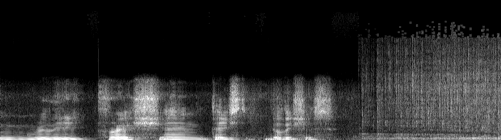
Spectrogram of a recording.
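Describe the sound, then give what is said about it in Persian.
A person talks for a few seconds, then a tap runs steadily, filling a watering can with a hissing, splashing rush of water, to water potted flowers, basil and mint. “آب پاشو پر میکنم.”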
